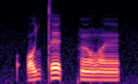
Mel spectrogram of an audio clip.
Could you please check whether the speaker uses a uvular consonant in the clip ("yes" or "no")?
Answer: no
